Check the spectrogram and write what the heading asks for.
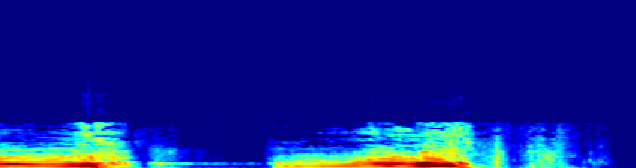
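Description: Cat moaning: two long, low yowls, the first fading out about a second in and the second starting near the two-second mark, each bending down in pitch as it ends.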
